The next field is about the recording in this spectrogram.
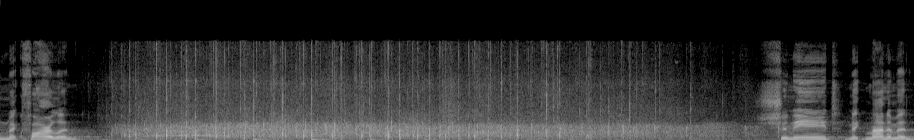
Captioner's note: applause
